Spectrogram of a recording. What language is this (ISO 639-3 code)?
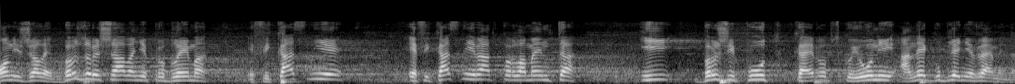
srp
